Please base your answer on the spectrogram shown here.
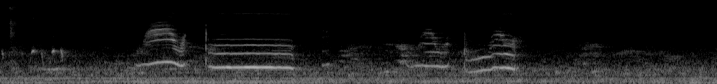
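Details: Green parrot that sings, whistles and speaks, giving short clear whistled notes near one pitch, one longer steady whistle with rich overtones, then quick rising and falling whistles, over a constant low indoor hum.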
